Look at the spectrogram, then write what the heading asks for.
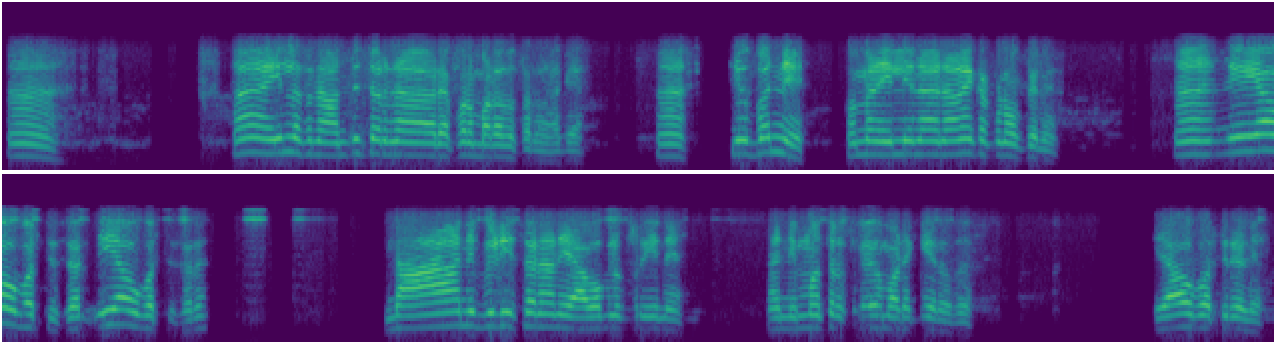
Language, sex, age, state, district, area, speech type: Kannada, male, 60+, Karnataka, Shimoga, rural, conversation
